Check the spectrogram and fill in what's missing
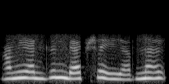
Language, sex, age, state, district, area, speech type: Bengali, female, 30-45, West Bengal, Dakshin Dinajpur, urban, conversation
